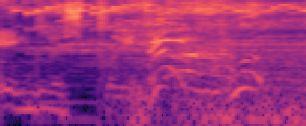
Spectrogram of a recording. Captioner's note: mario, peach, and bowser scream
